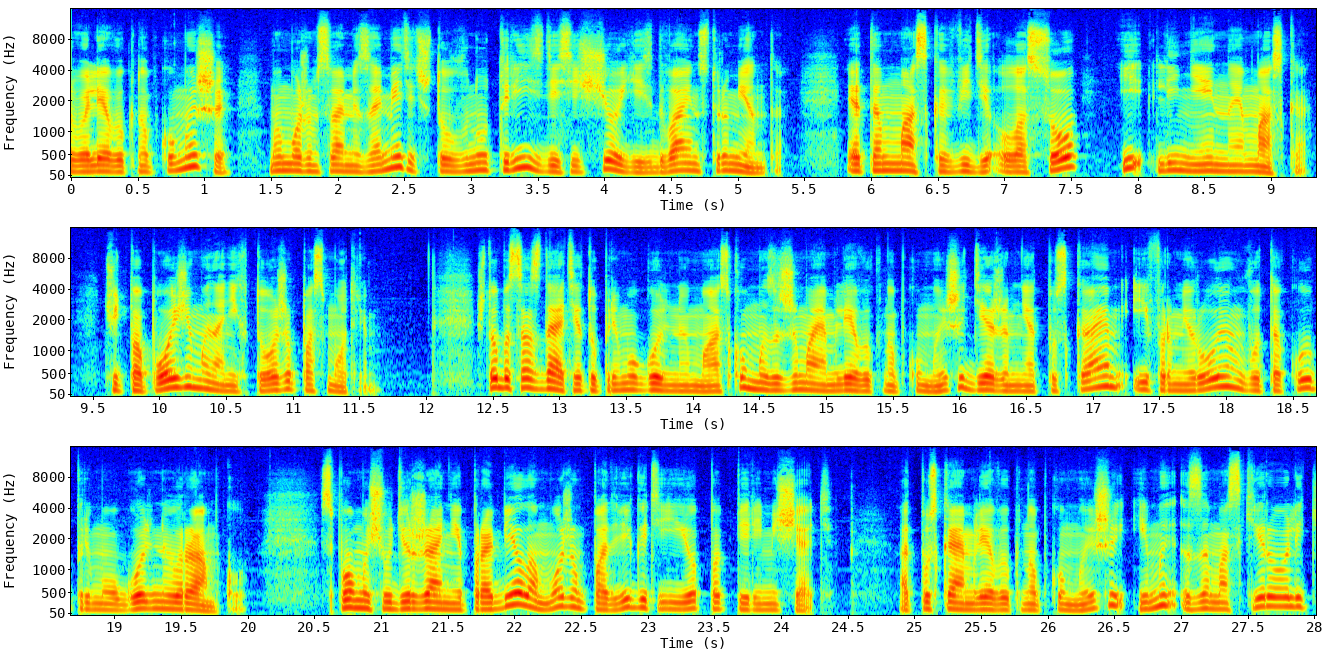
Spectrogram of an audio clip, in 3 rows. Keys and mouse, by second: 0.9-11.6 drag, 16.3-25.6 drag, 27.7-28.0 middle drag.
